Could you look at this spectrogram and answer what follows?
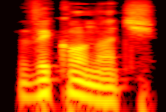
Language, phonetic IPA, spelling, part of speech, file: Polish, [vɨˈkɔ̃nat͡ɕ], wykonać, verb, Pl-wykonać.ogg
